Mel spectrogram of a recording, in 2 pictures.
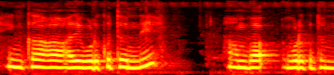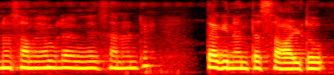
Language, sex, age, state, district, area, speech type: Telugu, female, 18-30, Telangana, Nalgonda, rural, spontaneous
